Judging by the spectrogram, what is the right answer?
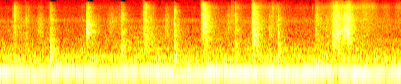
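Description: Irregular rustling, shuffling and light knocks of a person moving about and sitting down on a chair, over a steady low hum.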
